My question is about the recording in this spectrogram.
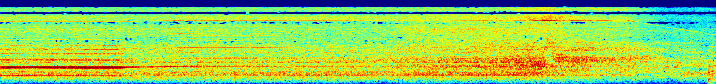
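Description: Craftsman router with a keyhole bit running as it cuts a keyhole slot in hardwood; its tone shifts about two seconds in and it grows louder later on. Near the end the motor is switched off and winds down with a falling whine.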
